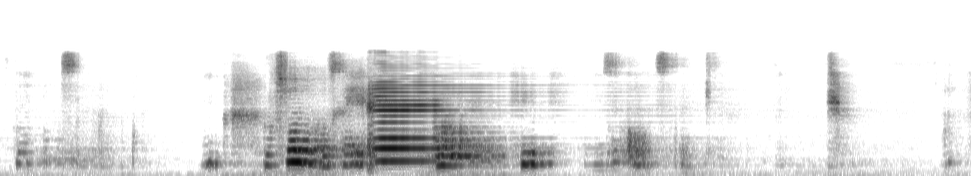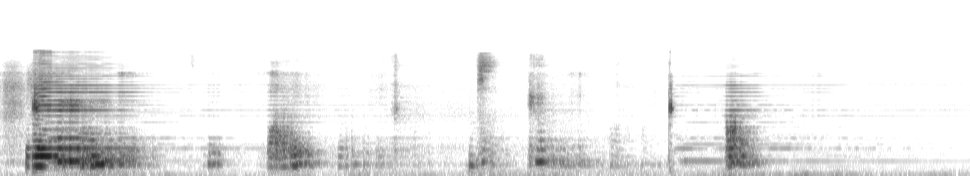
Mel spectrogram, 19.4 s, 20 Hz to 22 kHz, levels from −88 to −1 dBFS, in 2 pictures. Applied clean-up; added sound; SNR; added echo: neural mask model DeepFilterNet 3.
